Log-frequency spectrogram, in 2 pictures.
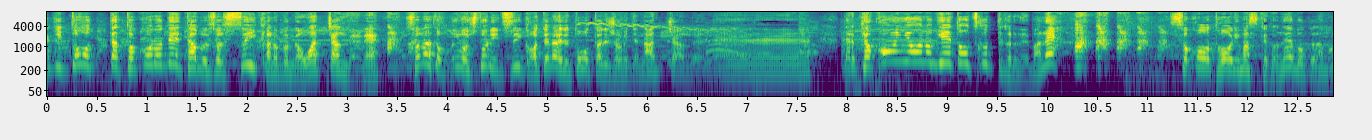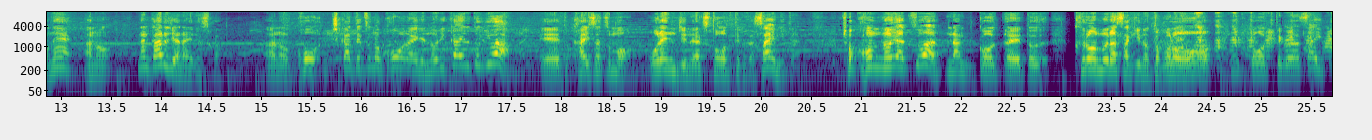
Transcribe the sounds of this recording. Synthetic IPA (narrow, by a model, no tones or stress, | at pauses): ak̬ʲit̪o̞ːt̪ːat̪o̞ko̞ɾo̞d̪e̞t̪abɯ̟̃ɰ̃s̬osɨikano̞bɯ̟̃ŋɡao̞βat͡ɕaɯ̃nd̪a̰jo̞̰neso̞noat̪omimaçi̥t̪o̞ɾʲisɨikaat̪e̞naid̪e̞t̪o̞ːt̪ːad̪e̞ɕo̞ːmit̪ainat͡ɕa̰ɯ̰̃nd̪a̰jo̰ne | d̪̥aɾakʲo̞kõ̞ɰ̃jo̞ːno̞ɡe̞ːt̪o̞ːt͡sɨ̥kɯ̟t̪ːe̞k̬ɯ̟ɾɯ̟ɾe̞̰bane̞ | so̞ko̞ːt̪o̞ːɾʲimasɨ̥ke̞d̪o̞ne̞bo̞kɯ̟ɾa̰mo̞ne̞a̰no̞ | nãŋkaːɾɯ̟ʑanaid̪e̞sɨ̥ka | ano̞koːt͡ɕi̥kat̪e̞t͡sɨno̞ko̞ːnaid̪e̞no̞ɾʲikae̞ɾɯ̟t̪o̞k̬ʲiβa | eːt̪ːo̞kais̬at͡sɨmo̞ːɾẽ̞ɲ̟d͡ʑino̞jat͡sɨ̥t̪o̞ːt̪ːe̞kɯ̟d̪asaimʲit̪ajna | kʲo̞kõ̞nːo̞jat͡sɨβanãŋkḁko̞ːeːt̪ːo̞ | kɯ̟ɾo̞mɯ̟ɾasak̬ʲino̞t̪o̞ko̞ɾo̞ːt̪o̞ːt̪ːe̞kɯ̟d̪asait̪ː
